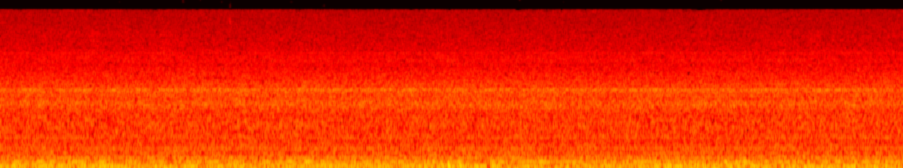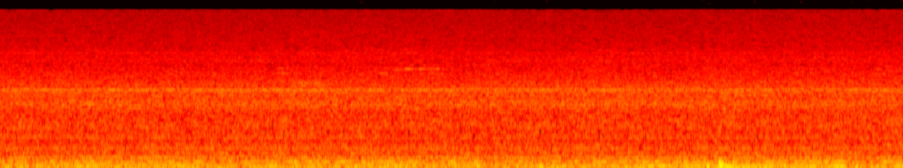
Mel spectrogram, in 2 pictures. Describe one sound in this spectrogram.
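A hand rubs and grips a microphone close up.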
